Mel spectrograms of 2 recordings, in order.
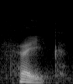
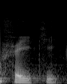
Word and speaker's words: fake: falso em inglês né It's fake fake não fake Ok você deve notar também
